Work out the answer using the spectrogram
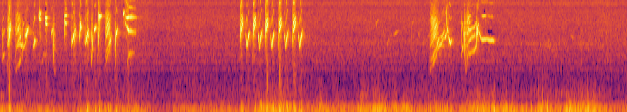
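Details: European goldfinch, a veteran caged master singer growing stronger in song after the moult, delivering fast liquid twittering phrases and rapid trills in bursts, with a quieter pause between, over a low background hum.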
